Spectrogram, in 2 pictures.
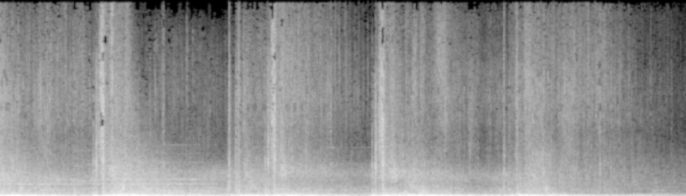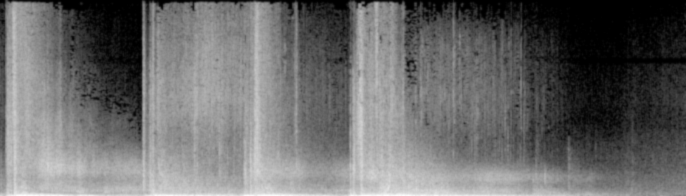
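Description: Explosions boom again and again, each rumbling away.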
